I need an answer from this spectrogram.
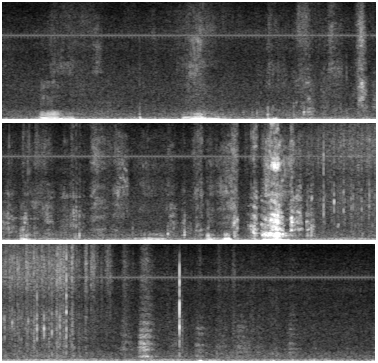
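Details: A Samoyed being dried after a bath gives short, low, whiny grumbles in bursts every couple of seconds, with rustling, handling noise and a faint human voice.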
